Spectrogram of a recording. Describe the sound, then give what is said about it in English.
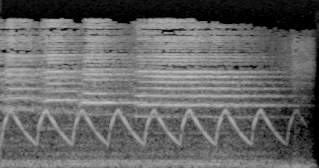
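A police car siren in Washington, D.C. wails in rapid, regular up-and-down sweeps, about nine cycles, loud over a low engine rumble, then cuts off abruptly just before the end. “What's that sound? That, Anna, is the police.”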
